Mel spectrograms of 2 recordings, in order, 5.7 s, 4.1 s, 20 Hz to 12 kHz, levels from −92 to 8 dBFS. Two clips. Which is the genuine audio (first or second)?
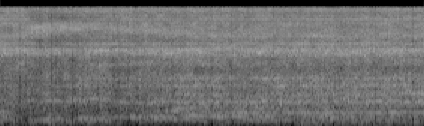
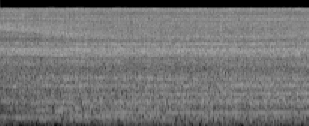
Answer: second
